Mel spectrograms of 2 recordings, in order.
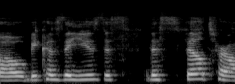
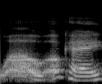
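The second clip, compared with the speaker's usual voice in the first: put-on startled, taken-aback, shocked exclamation. Speaker recounts a woman suddenly stripping, retelling own shocked reaction. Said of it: "Like I was in shock and I was like".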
